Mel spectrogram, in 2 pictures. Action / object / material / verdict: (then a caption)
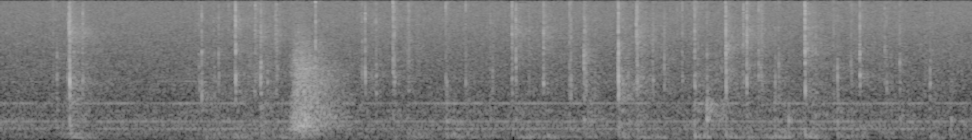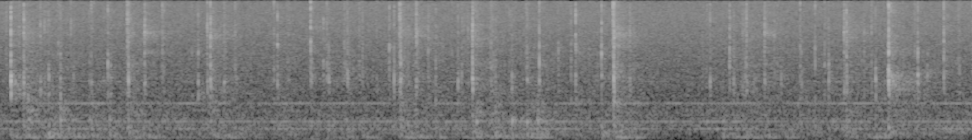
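tap / plastic laptop keyboard / plastic / none. Fingertips with purple-painted nails type fast and hard on the black plastic keys of a laptop keyboard. A dense stream of sharp, bright clicks and clacks runs over a faint steady tonal hum, with one louder thump near the start.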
